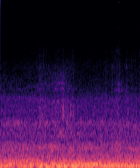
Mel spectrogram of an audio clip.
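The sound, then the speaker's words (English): Inside a car driving down the road, a low steady rumble of road and engine noise holds at an even level throughout, with no talk. “As you tell, I might be driving down the road.”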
